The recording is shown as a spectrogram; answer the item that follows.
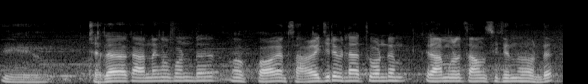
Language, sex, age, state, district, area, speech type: Malayalam, male, 60+, Kerala, Idukki, rural, spontaneous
